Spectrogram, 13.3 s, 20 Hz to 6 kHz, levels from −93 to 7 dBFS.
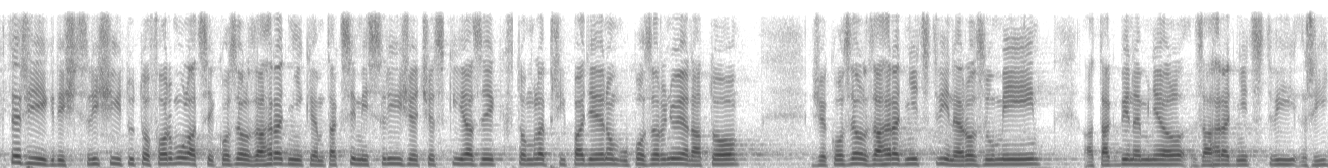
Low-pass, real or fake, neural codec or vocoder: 5.4 kHz; real; none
